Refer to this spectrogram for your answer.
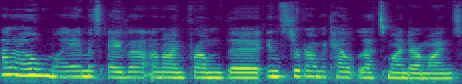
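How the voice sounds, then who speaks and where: This woman has an Irish accent. Her pitch sits in the medium range. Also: ordinary pitch variation, moderate pace. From Ireland. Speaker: mental health advocate. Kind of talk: personal introduction to camera.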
